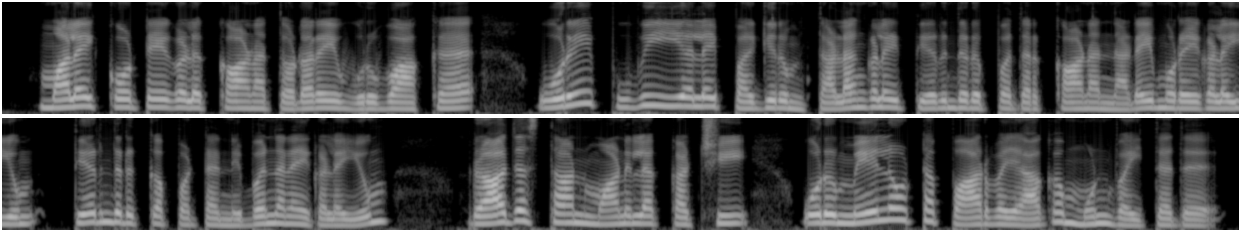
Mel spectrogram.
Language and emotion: Tamil, neutral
